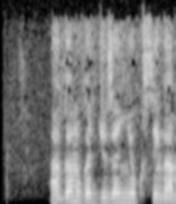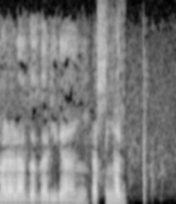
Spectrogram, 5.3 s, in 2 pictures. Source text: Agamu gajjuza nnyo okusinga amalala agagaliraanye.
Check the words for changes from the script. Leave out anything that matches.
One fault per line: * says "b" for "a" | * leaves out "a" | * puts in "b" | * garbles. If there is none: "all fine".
* garbles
